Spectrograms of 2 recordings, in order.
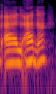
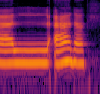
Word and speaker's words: الآن: Now when we have الآن, now you will listen that there is no emphasis on the lam. Instead, I will simply rest on this lam. الآن.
